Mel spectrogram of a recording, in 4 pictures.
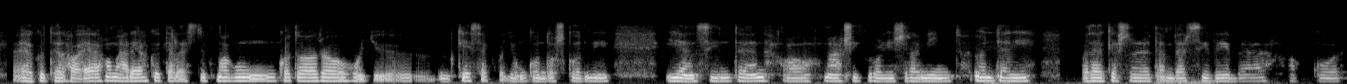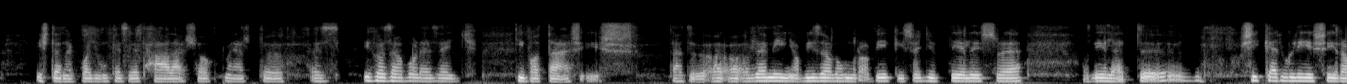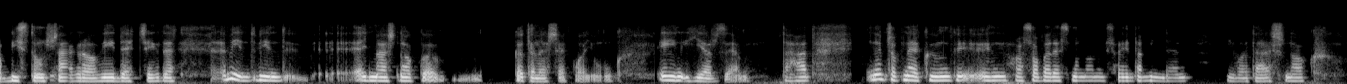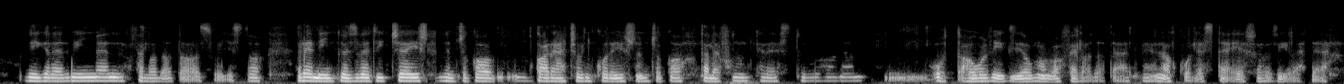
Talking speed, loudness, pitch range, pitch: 115 wpm, -15 LUFS, 145-165 Hz, 155 Hz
